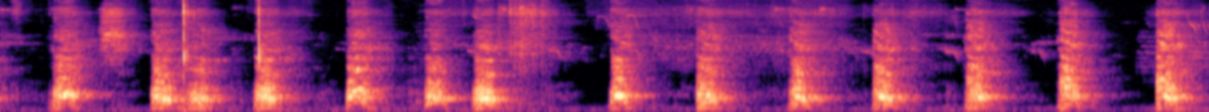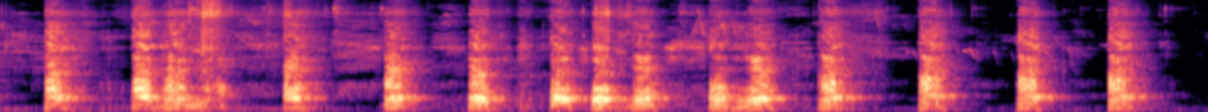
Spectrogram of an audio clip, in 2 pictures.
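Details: Dog barking in a steady series of short, sharp barks, about one to two per second for eighteen seconds, with a mid-pitched core and some overlapping barks, suggesting more than one dog.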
